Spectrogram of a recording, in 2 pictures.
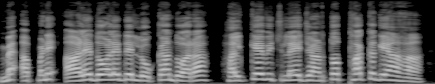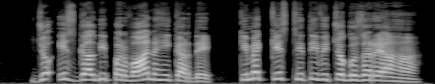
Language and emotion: Punjabi, angry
